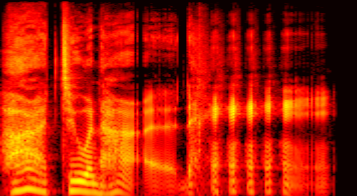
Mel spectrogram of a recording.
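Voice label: vocal male, Dance Vocals, spoken words; Best Service ProSamples vol.12; AKAI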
